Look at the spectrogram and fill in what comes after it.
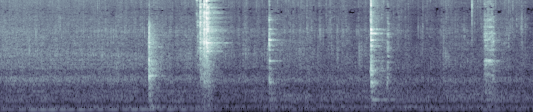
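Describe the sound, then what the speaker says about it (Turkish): Chopped dry onion, a large one, sautés in a pan with a soft steady sizzle, punctuated by several sharp stirring scrapes and clinks at irregular intervals. "Büyük boy sayılacak bir adet kuru soğanı yemeklik doğradım. Onu da ilave ettim. Birlikte biraz kavrulsunlar."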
